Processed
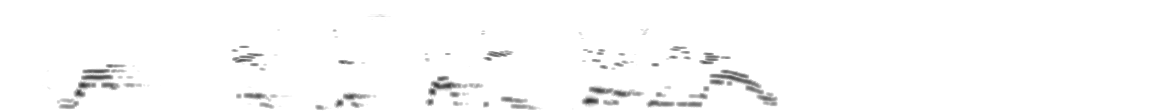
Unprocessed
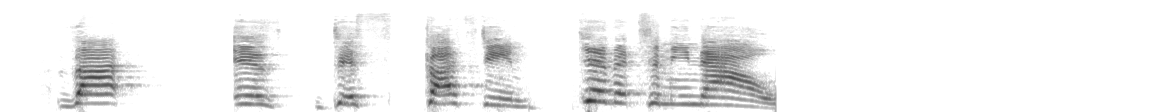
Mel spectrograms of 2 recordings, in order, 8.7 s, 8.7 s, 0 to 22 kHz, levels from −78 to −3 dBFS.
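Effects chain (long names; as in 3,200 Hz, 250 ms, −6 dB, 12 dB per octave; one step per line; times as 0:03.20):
spectral peaks only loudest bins 4
0:00.91–0:02.62: transient designer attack +3 dB, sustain −4 dB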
